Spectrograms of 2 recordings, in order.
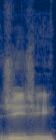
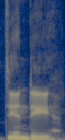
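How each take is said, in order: First: The name is said with soft j-like sounds. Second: The name is said with plain d sounds. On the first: This is how it is said in Portuguese. "the Portuguese pronunciation is" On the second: This is how the spelling reads. "it reads Dindy"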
